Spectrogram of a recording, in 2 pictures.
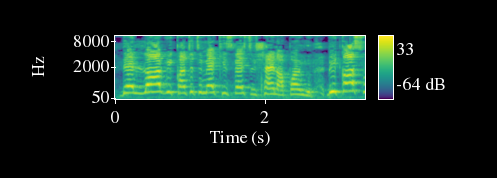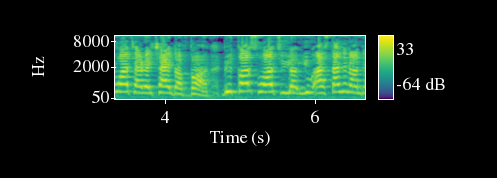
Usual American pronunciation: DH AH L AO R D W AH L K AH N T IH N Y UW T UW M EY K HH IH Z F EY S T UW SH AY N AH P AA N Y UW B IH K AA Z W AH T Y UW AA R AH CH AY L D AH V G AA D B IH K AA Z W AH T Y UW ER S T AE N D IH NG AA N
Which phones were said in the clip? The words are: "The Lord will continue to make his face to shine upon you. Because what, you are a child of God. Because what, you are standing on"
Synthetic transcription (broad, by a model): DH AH L AO D W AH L K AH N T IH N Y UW T UW M EY K HH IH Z F EY S T UW SH AY N AH P AA N Y UW B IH K AA S W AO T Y AA R AH CH AY L D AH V G AA D B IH K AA S W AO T Y UW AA S T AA N D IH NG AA N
